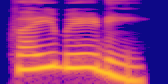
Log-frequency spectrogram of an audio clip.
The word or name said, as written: ಕೈಬೇಡಿ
